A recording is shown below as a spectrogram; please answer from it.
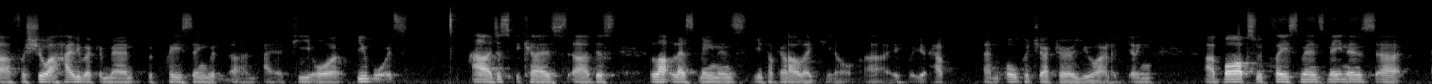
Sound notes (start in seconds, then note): none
